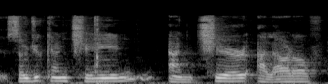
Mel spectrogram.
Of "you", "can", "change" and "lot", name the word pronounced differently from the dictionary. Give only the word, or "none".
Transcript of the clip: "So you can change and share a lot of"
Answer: change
